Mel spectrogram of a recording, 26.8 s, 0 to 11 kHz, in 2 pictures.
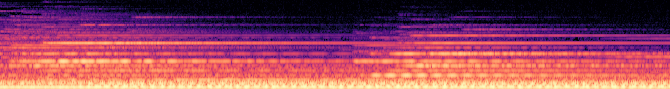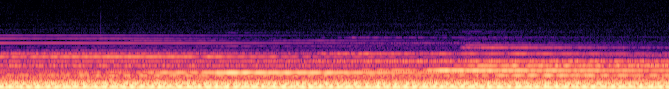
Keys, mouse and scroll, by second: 0.5 f, 1.2 s, 3.2 middle click, 3.5 g, 5.6 scroll down 1, 5.9 middle click, 6.8 Tab, 7.0 scroll down 6, 7.2-9.8 middle drag, 9.8 scroll down 1, 10.0 b, 10.6 o, 15.8 Tab, 16.2-16.8 scroll up 3, 16.8 scroll down 4, 17.1 a, 17.4 g, 18.8-19.3 scroll up 7, 19.3 g, 19.9 Tab, 20.1 scroll down 6, 20.3 b, 20.7 o, 22.3 Tab, 22.8 g, 23.2 middle click, 23.5 g, 24.2 Tab, 24.4 o.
